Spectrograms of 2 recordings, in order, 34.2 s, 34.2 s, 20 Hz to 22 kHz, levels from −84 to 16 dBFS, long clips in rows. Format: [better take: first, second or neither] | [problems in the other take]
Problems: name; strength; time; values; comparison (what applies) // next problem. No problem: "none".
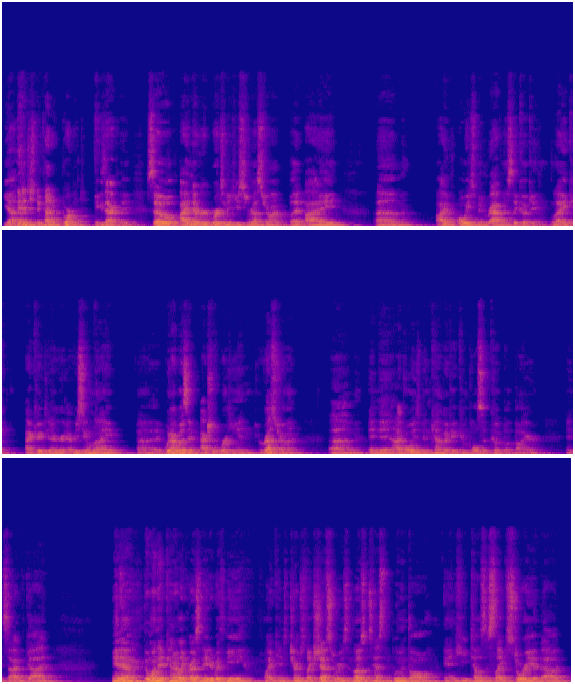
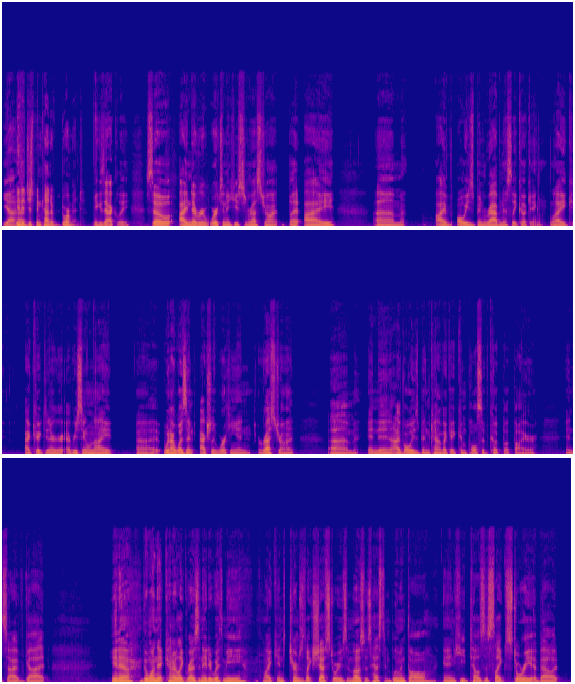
second | off-mic speech; far // room echo; noticeable; dies away in 0.6 s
